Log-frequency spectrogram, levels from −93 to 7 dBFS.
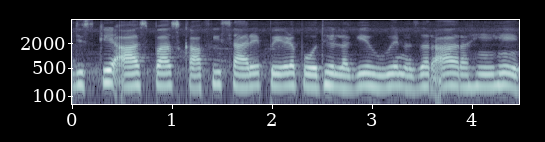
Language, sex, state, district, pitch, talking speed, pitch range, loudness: Hindi, male, Odisha, Nuapada, 180 Hz, 175 wpm, 175-185 Hz, -16 LUFS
